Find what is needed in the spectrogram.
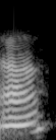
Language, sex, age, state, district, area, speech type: Goan Konkani, female, 45-60, Goa, Murmgao, urban, conversation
